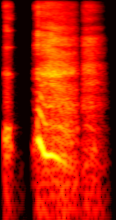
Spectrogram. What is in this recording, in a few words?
Damage, jp; heroes; Veronica; kingsraid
